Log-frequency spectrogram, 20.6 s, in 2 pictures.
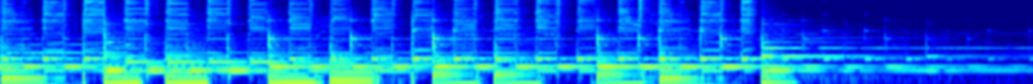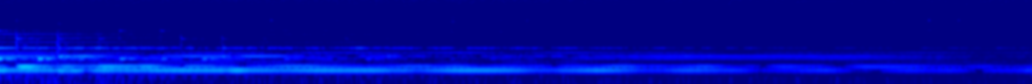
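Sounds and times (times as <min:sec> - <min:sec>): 
reduced acoustic music: 0:00.0 - 0:13.4.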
